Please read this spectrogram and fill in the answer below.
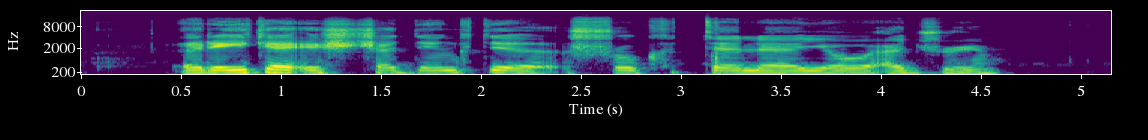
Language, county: Lithuanian, Vilnius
